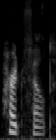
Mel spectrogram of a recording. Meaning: Believed or felt deeply and sincerely
- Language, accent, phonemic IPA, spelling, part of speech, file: English, US, /ˈhɑːɹt.fɛlt/, heartfelt, adjective, En-us-heartfelt.ogg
